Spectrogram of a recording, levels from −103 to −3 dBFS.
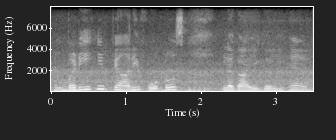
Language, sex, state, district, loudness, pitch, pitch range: Hindi, female, Punjab, Fazilka, -15 LUFS, 200 Hz, 175-230 Hz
